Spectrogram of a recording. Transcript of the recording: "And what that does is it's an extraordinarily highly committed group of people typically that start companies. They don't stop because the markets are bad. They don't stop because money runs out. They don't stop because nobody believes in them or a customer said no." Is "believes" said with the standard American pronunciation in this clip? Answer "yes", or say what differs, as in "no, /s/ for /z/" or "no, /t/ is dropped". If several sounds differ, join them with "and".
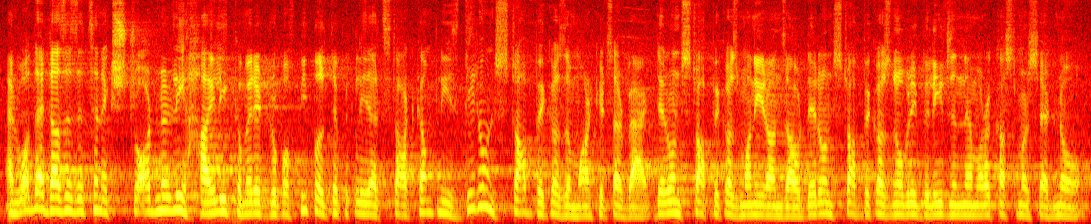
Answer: yes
